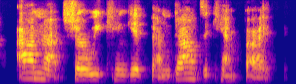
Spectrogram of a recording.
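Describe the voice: A woman does a put-on character voice, shaky and at a medium pitch, at a moderate pace. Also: monotone, flat intonation.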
